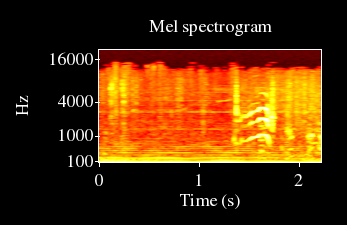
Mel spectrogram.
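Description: A spotted hyena gives one short, high whine that rises and falls, about one and a half seconds in. It sounds over a low, steady musical drone.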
